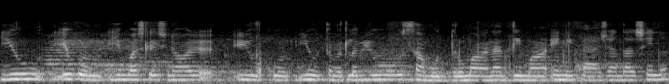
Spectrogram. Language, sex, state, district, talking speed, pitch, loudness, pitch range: Garhwali, female, Uttarakhand, Tehri Garhwal, 170 wpm, 210 Hz, -15 LUFS, 200-220 Hz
